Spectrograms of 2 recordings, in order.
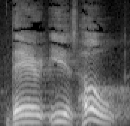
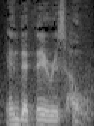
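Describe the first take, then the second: First: There is hope said slowly, landing hard on hope with a falling close; slow emphatic hope. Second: Said in the usual way. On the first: Real, not acted. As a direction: lean on hope, stretch every word. Preacher repeats hope for emphasis.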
